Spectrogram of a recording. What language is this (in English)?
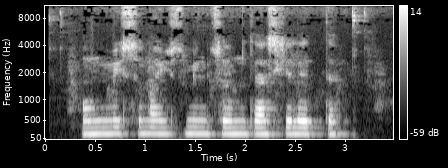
Uzbek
